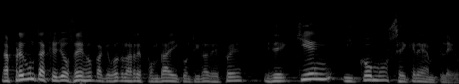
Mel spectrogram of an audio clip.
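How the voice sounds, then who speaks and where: A very fast-paced male voice, fairly high for a man, with lively intonation. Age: 60s. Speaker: politician. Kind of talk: talk to school students.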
